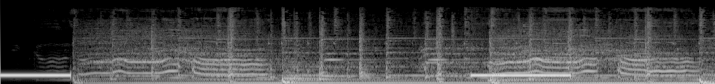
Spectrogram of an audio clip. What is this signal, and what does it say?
Ringback tone (Europe, 425 Hz), with noise.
